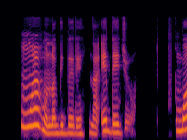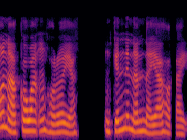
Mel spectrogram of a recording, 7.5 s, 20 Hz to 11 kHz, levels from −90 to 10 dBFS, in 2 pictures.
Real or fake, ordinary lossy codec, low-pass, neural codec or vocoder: real; none; 7.2 kHz; none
